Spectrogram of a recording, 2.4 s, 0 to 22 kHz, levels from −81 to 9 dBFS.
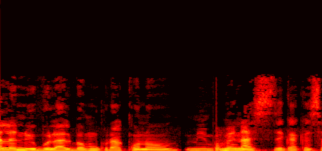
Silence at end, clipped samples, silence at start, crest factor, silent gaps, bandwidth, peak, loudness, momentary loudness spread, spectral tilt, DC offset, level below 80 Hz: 0 s; under 0.1%; 0 s; 16 dB; none; 11.5 kHz; -10 dBFS; -26 LUFS; 7 LU; -5.5 dB/octave; under 0.1%; -68 dBFS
